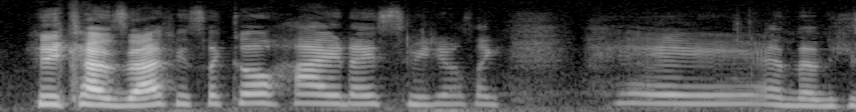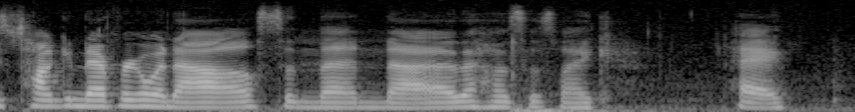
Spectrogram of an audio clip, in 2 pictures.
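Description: A woman with a Canadian accent, medium pitch, very fast pace, animated tone, very wide pitch swings and big swings in loudness. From Mississauga, Ontario, Canada. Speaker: sports in-game host. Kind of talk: casual chat. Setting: studio.

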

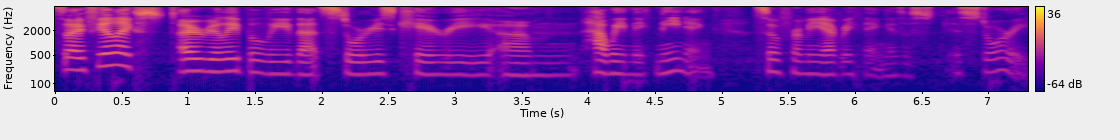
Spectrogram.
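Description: A woman with a Canadian accent speaks in an ordinary speaking voice at a moderate pace, with ordinary pitch variation and hardly any pauses, on a very clean recording with a silent background. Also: fairly low pitch for a woman. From Canada, Scarborough, Toronto. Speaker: fiction writer and educator. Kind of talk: interview. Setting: on location at Scarborough campus.

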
